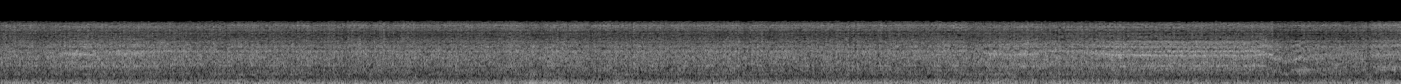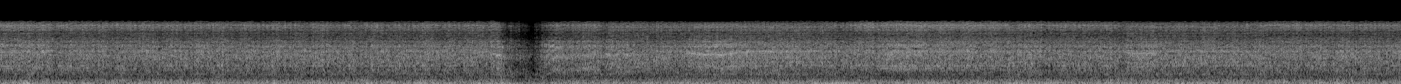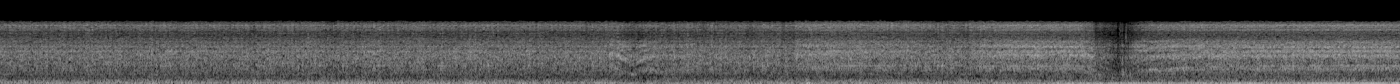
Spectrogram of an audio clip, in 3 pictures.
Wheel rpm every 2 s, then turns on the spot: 230, 230, 230, 230, 230, 220, 190, 230, 230, 190, 210, 230, 230, 230, 230, 230, 230, 200, 230, 180, 200.
none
